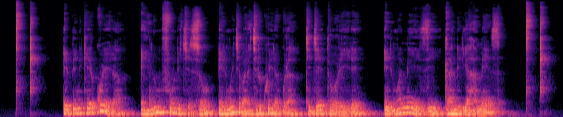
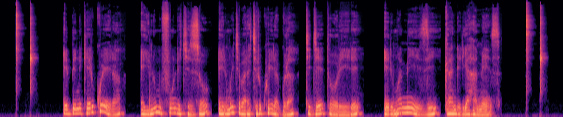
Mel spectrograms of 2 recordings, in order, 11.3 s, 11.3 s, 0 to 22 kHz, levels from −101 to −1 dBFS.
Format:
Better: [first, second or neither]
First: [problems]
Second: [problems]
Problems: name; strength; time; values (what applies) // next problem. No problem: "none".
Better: second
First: room echo; dies away in 0.5 s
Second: none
